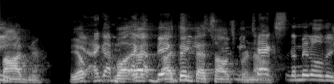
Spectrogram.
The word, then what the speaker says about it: Wagner: that's fine Franz Wagner that is with the V Wagner yeah the middle of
